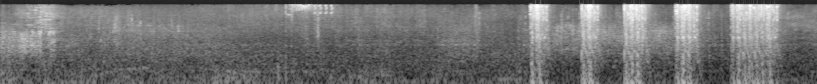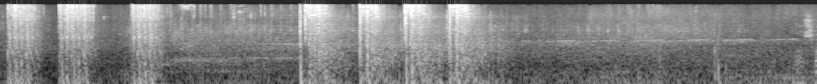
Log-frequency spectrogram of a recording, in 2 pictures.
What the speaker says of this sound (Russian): А, учебные стрельбы.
